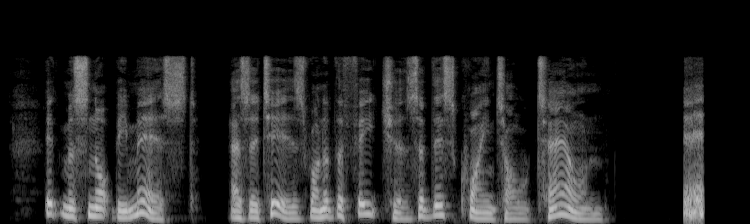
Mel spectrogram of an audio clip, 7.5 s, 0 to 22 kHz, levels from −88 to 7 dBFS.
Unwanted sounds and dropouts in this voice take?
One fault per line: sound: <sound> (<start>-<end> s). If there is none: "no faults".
sound: laugh (6.8-7.0 s)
